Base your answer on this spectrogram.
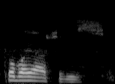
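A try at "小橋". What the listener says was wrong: Kobashi. There's no Y.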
